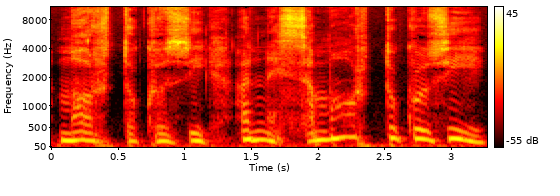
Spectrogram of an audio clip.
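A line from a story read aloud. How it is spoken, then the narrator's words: Praying, sighing murmur. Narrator (Italian): Pregava e sospirava e ogni tanto mormorava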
